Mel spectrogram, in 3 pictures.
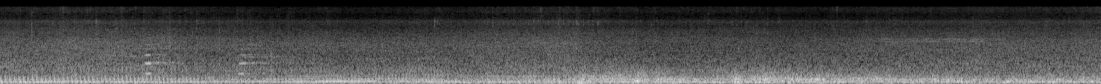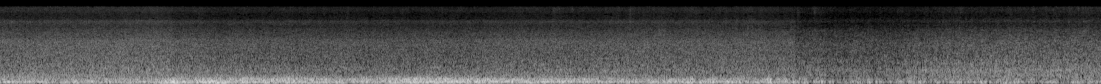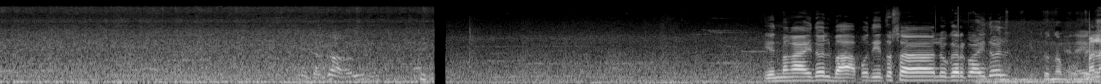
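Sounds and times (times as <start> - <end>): heavy rain pouring: 0.0 - 26.4.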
